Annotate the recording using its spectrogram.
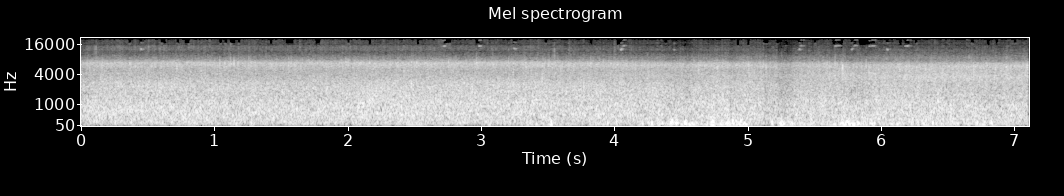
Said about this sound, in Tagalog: Biglang buhos ng malakas na ulan.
